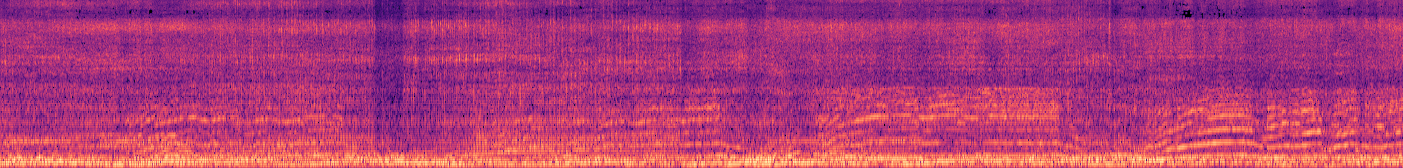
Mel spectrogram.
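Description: Several demolition-derby mini trucks and SUVs with their engines revving up and down over one another, loud and continuous, as they push and ram in the mud.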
